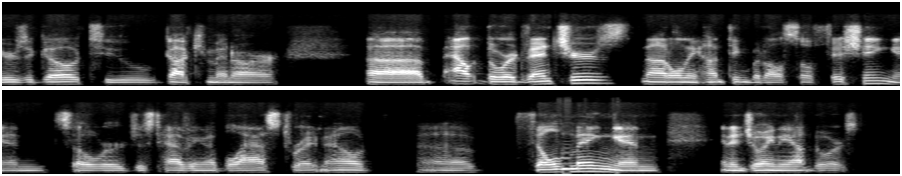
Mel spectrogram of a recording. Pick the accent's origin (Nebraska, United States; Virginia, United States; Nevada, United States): Nevada, United States; Reno; I've lived in Nevada my whole life. I'm from Reno.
